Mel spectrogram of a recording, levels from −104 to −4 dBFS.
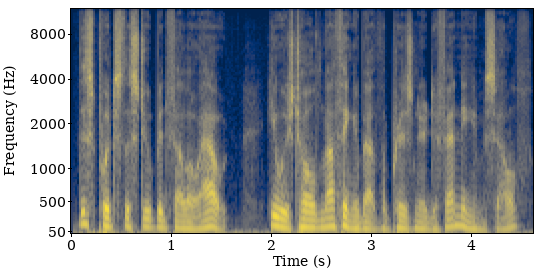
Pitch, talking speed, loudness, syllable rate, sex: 105 Hz, 195 wpm, -19 LUFS, 5.9 syllables/s, male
